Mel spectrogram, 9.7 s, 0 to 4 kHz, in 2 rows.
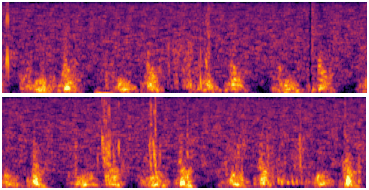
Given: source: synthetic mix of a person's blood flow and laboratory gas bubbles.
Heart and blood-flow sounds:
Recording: Doppler ultrasound of blood flow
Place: precordium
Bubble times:
0.04-0.09 s: bubbles
0.22-0.42 s: bubbles
0.52-0.76 s: bubbles
2.20-2.81 s: bubbles
6.13-6.17 s: bubbles
6.19-6.50 s: bubbles
6.82-7.00 s: bubbles
7.32-7.38 s: bubbles
7.85-8.12 s: bubbles
8.28-8.98 s: bubbles
9.41-9.50 s: bubbles
9.62-9.68 s: bubbles
From the record:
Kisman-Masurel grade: 221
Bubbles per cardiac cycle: several, 3 to 8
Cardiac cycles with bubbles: 10 to 50%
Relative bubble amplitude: barely perceptible (0.100 to 0.250)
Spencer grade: 2 (many but less than half of the cardiac periods contain bubble signals, singularly or in groups)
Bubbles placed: anywhere in the cardiac cycle

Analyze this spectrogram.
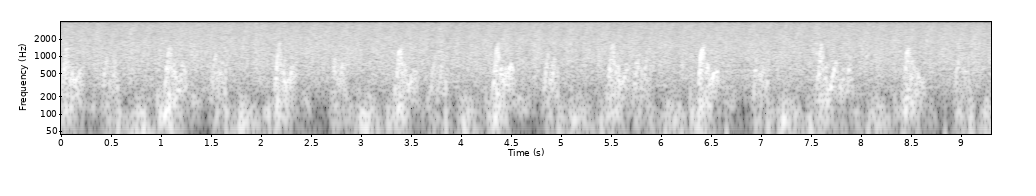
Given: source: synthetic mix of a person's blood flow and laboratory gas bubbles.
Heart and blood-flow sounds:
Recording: Doppler ultrasound of blood flow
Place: precordium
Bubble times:
6.17-6.25 s: bubbles
From the record:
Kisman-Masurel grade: 121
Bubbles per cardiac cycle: 1 to 2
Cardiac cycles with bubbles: 10 to 50%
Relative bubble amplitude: barely perceptible (0.100 to 0.250)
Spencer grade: 2 (many but less than half of the cardiac periods contain bubble signals, singularly or in groups)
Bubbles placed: anywhere in the cardiac cycle

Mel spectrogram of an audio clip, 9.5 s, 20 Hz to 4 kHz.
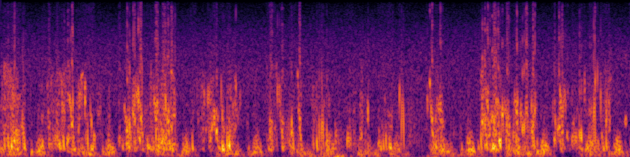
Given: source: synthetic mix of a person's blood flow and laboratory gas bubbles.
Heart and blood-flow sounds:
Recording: Doppler ultrasound of blood flow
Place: precordium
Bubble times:
0.00-0.42 s: bubbles
0.60-1.52 s: bubbles
1.76-2.68 s: bubbles
2.84-3.64 s: bubbles
3.98-4.55 s: bubbles
4.65-5.12 s: bubbles
5.16-5.29 s: bubbles
5.47-5.55 s: bubbles
5.64-5.91 s: bubbles
5.94-6.09 s: bubbles
6.37-6.71 s: bubbles
7.13-8.06 s: bubbles
8.26-9.20 s: bubbles
9.35-9.46 s: bubbles
From the record:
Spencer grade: 4 (maximum detectable bubble signal sounding continuously throughout systole and diastole of every cardiac period, and overriding the amplitude of the normal cardiac signals)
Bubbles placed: only in the low amplitude regions of the cardiac cycle

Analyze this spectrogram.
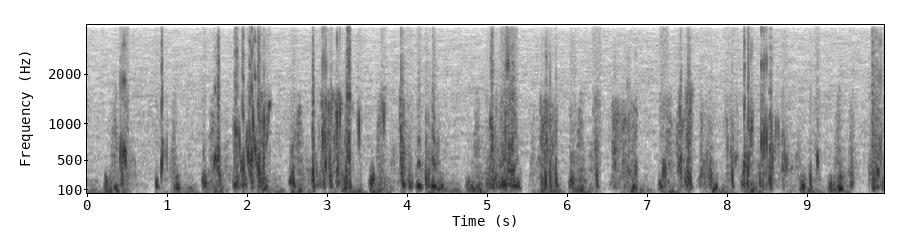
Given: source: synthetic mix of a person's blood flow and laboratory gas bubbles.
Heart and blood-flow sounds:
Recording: Doppler ultrasound of blood flow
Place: precordium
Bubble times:
0.39-0.52 s: bubbles
0.83-1.01 s: bubbles
1.45-1.49 s: bubbles
1.55-1.71 s: bubbles
1.81-2.31 s: bubbles
2.52-2.63 s: bubbles
2.79-3.33 s: bubbles
3.36-3.44 s: bubbles
3.65-3.75 s: bubbles
3.88-4.39 s: bubbles
4.98-5.44 s: bubbles
5.65-5.91 s: bubbles
6.03-6.12 s: bubbles
6.32-6.42 s: bubbles
6.55-6.88 s: bubbles
7.16-7.26 s: bubbles
7.36-7.59 s: bubbles
7.65-7.82 s: bubbles
7.97-8.14 s: bubbles
8.17-8.79 s: bubbles
9.01-9.17 s: bubbles
9.51-9.60 s: bubbles
9.76-9.98 s: bubbles
From the record:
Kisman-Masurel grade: 233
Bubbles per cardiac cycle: several, 3 to 8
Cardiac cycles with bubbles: 50 to 99%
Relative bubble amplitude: loud (0.450 to 0.775)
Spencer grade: 3 (all of the cardiac periods contain showers or single bubble signals, but not dominating or overriding the cardiac motion signals)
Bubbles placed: anywhere in the cardiac cycle

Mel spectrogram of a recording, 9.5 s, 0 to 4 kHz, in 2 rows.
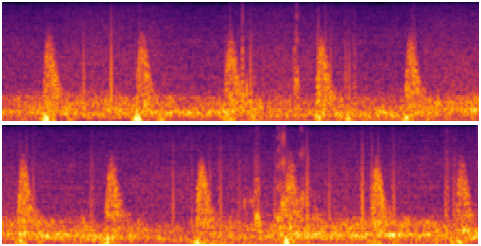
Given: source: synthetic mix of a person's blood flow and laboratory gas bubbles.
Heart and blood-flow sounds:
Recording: Doppler ultrasound of blood flow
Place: subclavian vein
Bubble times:
2.35-2.56 s: bubbles
2.91-3.01 s: bubbles
7.17-7.70 s: bubbles
7.73-7.93 s: bubbles
From the record:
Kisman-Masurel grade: 211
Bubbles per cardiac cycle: several, 3 to 8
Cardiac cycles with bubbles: 1 to 10%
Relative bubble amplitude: barely perceptible (0.100 to 0.250)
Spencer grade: 1 (occasional bubble signal discernible with the cardiac motion signal, with majority of cardiac periods free of bubbles)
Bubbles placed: anywhere in the cardiac cycle

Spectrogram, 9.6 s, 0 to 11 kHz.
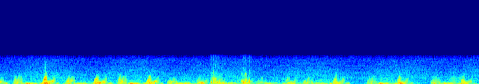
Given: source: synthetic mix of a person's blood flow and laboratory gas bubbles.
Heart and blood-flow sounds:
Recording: Doppler ultrasound of blood flow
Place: precordium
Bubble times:
4.21-4.47 s: bubbles
4.80-5.04 s: bubbles
From the record:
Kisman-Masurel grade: 212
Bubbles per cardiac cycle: several, 3 to 8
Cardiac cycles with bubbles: 1 to 10%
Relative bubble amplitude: moderate (0.250 to 0.450)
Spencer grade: 1 (occasional bubble signal discernible with the cardiac motion signal, with majority of cardiac periods free of bubbles)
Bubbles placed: only in the low amplitude regions of the cardiac cycle

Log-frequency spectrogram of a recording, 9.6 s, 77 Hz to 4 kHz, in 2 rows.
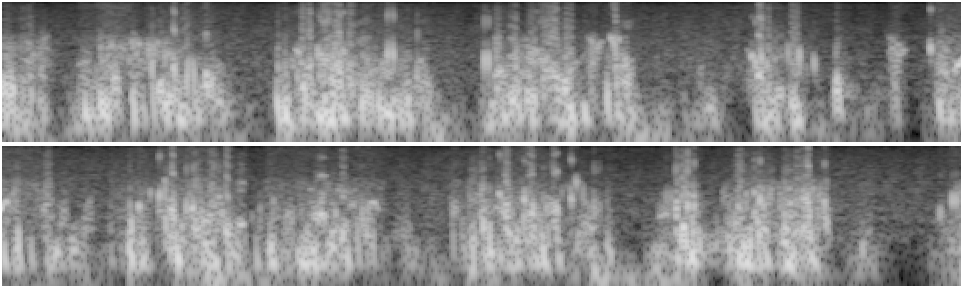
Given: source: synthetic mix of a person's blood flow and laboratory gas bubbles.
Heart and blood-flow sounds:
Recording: Doppler ultrasound of blood flow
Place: precordium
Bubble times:
0.00-0.26 s: bubbles
0.38-1.15 s: bubbles
1.33-2.11 s: bubbles
2.38-3.17 s: bubbles
3.69-4.09 s: bubbles
4.13-4.29 s: bubbles
4.42-4.53 s: bubbles
4.60-5.08 s: bubbles
5.33-6.01 s: bubbles
6.04-6.70 s: bubbles
7.02-7.87 s: bubbles
8.07-8.96 s: bubbles
9.46-9.60 s: bubbles
From the record:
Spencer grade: 4 (maximum detectable bubble signal sounding continuously throughout systole and diastole of every cardiac period, and overriding the amplitude of the normal cardiac signals)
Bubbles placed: anywhere in the cardiac cycle

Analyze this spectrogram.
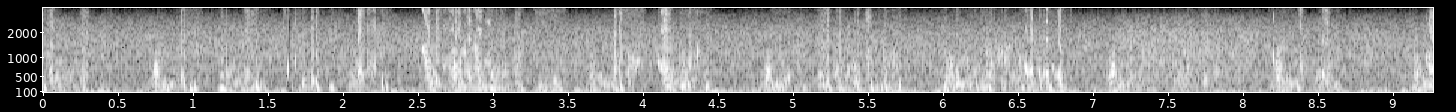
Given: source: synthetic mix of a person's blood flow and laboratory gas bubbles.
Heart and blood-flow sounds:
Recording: Doppler ultrasound of blood flow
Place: precordium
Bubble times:
0.00-0.13 s: bubbles
0.17-0.33 s: bubbles
0.89-1.06 s: bubbles
1.15-1.28 s: bubbles
1.31-1.52 s: bubbles
1.59-1.98 s: bubbles
2.04-2.33 s: bubbles
2.49-3.23 s: bubbles
3.27-3.50 s: bubbles
3.77-4.02 s: bubbles
4.07-4.48 s: bubbles
4.83-5.76 s: bubbles
5.98-6.86 s: bubbles
7.61-7.85 s: bubbles
8.16-8.42 s: bubbles
8.49-8.67 s: bubbles
9.20-9.28 s: bubbles
From the record:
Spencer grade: 3 (all of the cardiac periods contain showers or single bubble signals, but not dominating or overriding the cardiac motion signals)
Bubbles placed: anywhere in the cardiac cycle

